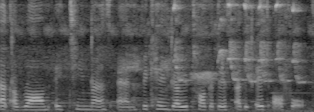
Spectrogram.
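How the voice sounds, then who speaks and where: Noticeable background noise sits behind a woman's voice. She has a fairly high pitch and a Burmese accent. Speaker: language-learning vlogger. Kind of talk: tutorial.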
